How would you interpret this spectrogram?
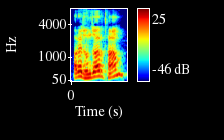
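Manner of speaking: calling after someone. A narrator's reading. Friend running up behind calling him to stop. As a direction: shout after him as you run up.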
